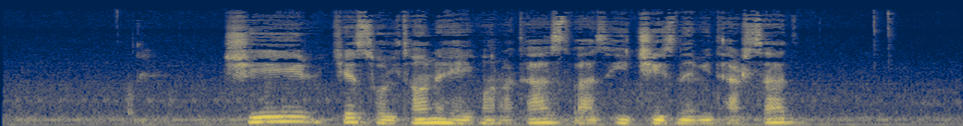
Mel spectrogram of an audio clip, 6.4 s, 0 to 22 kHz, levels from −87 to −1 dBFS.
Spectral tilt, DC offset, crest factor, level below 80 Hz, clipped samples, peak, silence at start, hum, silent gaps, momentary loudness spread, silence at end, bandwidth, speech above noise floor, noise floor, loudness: -5 dB/octave; under 0.1%; 16 dB; -40 dBFS; under 0.1%; -4 dBFS; 0.1 s; none; none; 25 LU; 0.1 s; 15.5 kHz; 24 dB; -41 dBFS; -18 LUFS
